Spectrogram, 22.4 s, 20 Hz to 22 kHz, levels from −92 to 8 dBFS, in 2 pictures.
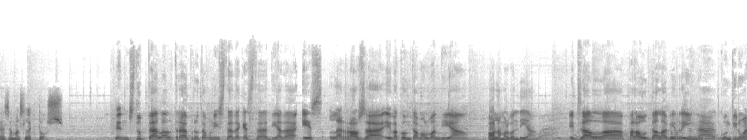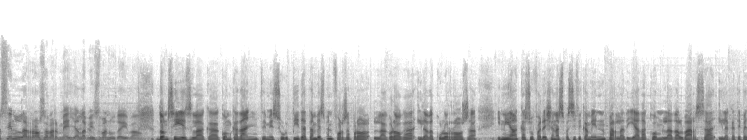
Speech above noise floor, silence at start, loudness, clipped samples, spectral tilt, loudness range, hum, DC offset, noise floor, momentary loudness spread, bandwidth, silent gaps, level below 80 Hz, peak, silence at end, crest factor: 25 dB; 0 s; -27 LUFS; under 0.1%; -4 dB/octave; 5 LU; none; under 0.1%; -52 dBFS; 8 LU; 15.5 kHz; none; -76 dBFS; -4 dBFS; 0 s; 24 dB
